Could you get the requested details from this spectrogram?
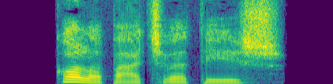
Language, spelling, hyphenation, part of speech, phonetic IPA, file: Hungarian, kalapácsvetés, ka‧la‧pács‧ve‧tés, noun, [ˈkɒlɒpaːt͡ʃvɛteːʃ], Hu-kalapácsvetés.ogg
- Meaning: hammer throw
